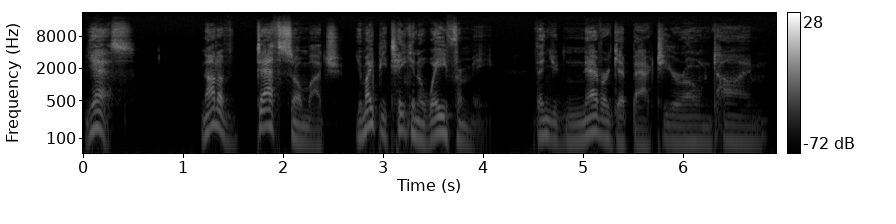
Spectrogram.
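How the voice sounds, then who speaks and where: A man's voice: deep voice, expressive, a little slow, a bit bright, slightly rough, no echo, exaggerated voice. Man reading as an earnest, cautious schoolboy. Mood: grave. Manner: serious, careful.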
